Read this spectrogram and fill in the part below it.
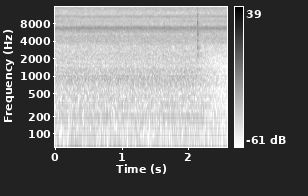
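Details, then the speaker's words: Honeywell portable heater after bridging its open resistor with a thin wire: fan runs again with a quiet steady whir and faint thin whine, no rubbing or clicking, heat output and a puff of smoke; normal fan operation. "And voila. Oof, we got a puff of smoke, too. Ugh. Disgusting. See? Fan is spinning. I can feel the heat."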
